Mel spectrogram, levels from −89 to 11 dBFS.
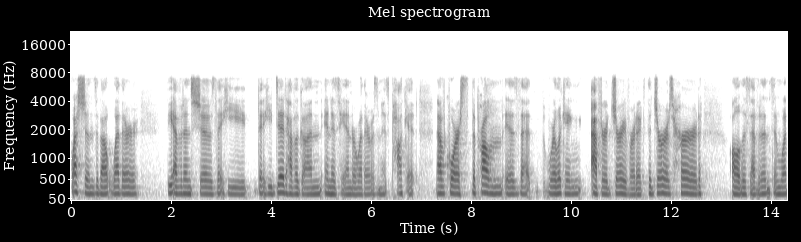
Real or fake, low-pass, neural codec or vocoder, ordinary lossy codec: fake; 7.2 kHz; vocoder, 44.1 kHz, 128 mel bands every 512 samples, BigVGAN v2; Opus, 24 kbps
